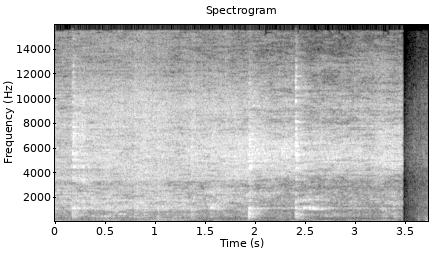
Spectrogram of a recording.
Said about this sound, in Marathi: आपल्याला चवीपुरतं मीठ आणि आपल्याला हे परतून घ्यायचं आहे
